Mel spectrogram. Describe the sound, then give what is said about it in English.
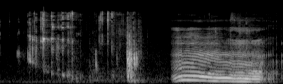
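Someone chews two blue chips, making a series of crisp, crunching bites, then lets out a long hummed moan of enjoyment. “Okay, I'm gonna put two chips in my mouth.”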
